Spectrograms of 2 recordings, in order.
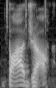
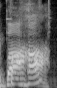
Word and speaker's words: Baja: Somebody called it baja. They were trying to say baja.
